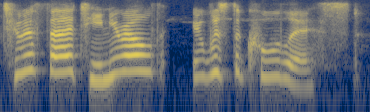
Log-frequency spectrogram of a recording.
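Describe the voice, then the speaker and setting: High-voiced, tender young woman, played by an actress. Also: fairly bright tone, no echo, lo-fi sound. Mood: earnest, eager. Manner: halting, trailing off mid-sentence. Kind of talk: stage play acting, quiet two-hander.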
